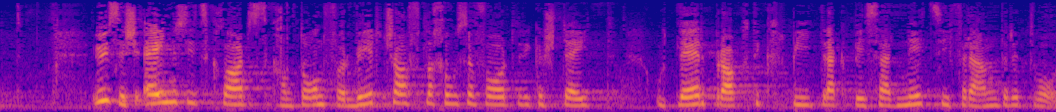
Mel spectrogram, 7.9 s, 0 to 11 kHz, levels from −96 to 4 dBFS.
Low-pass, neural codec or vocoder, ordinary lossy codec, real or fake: none; none; none; real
